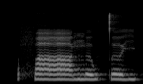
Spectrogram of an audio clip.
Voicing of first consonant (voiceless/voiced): voiceless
